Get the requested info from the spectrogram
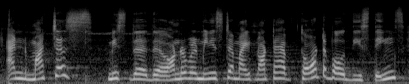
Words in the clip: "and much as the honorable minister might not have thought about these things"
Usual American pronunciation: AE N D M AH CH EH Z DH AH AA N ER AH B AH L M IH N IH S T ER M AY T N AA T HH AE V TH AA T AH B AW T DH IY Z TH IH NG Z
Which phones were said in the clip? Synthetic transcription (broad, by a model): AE N D M AH CH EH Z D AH AA N ER AH B AH L M IH N IH S T ER M AY T N AA T HH AE V T AA T AH B AW T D IY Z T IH NG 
